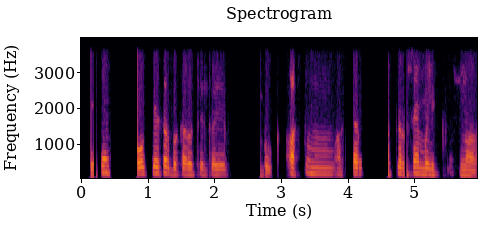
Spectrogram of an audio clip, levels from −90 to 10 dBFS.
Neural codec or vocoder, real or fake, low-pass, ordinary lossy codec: none; real; 3.6 kHz; none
